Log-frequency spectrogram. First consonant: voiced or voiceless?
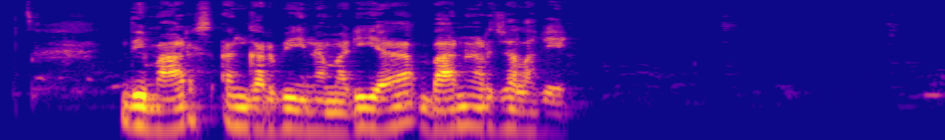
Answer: voiced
